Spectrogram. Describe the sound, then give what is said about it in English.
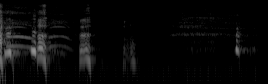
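A smoker's cough, sounding as a few harsh, raspy bursts packed into the first second, then a softer hack near the end. The bursts sound broken and throaty, close to laughter. “You're making my smoker's cough come back.”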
